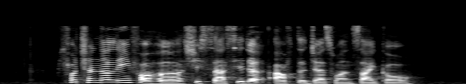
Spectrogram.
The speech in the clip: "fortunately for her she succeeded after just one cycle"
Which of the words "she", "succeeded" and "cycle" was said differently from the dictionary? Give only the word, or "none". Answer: succeeded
